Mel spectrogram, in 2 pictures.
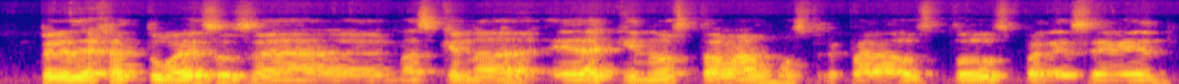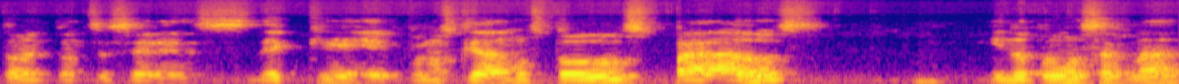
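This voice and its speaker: A man speaks in a medium pitch at a fairly slow pace. His intonation stays monotone and flat. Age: 20s. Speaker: podcast co-host, dental student. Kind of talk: casual chat.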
